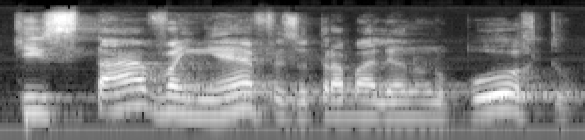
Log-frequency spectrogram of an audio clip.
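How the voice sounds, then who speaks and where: Brief: man preacher, folksy and animated, high voice, hall reverb. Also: moderate pace. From Minas Gerais, Brazil. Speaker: pastor. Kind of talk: storytelling sermon. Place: large church hall. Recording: reverberant church hall, mains hum.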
